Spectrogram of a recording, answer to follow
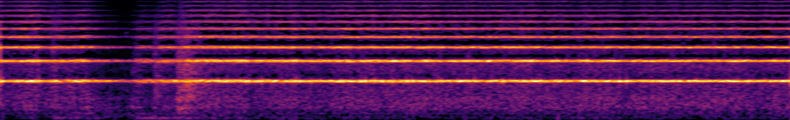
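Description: Spitfire Audio Originals Epic Strings ensemble ("Strings Live" patch) holding one high note at the top of its range, a single steady pitch. It dips briefly about a second in and swells back.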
